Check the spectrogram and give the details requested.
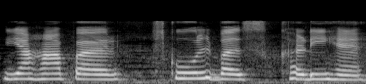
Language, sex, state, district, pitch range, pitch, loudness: Hindi, female, Haryana, Charkhi Dadri, 230-255 Hz, 245 Hz, -14 LUFS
